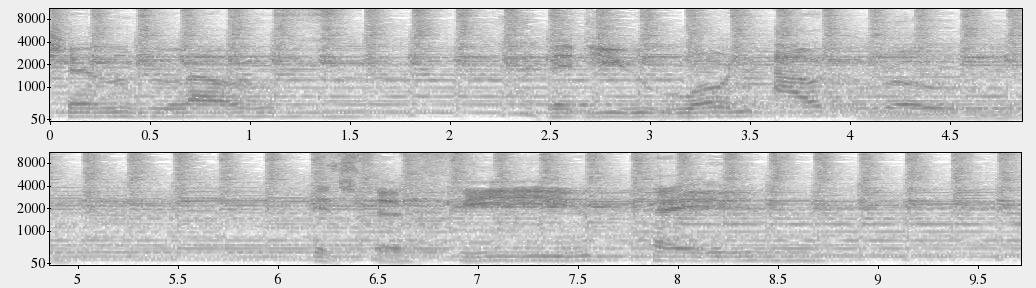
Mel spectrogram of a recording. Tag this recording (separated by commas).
Pop music, Music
